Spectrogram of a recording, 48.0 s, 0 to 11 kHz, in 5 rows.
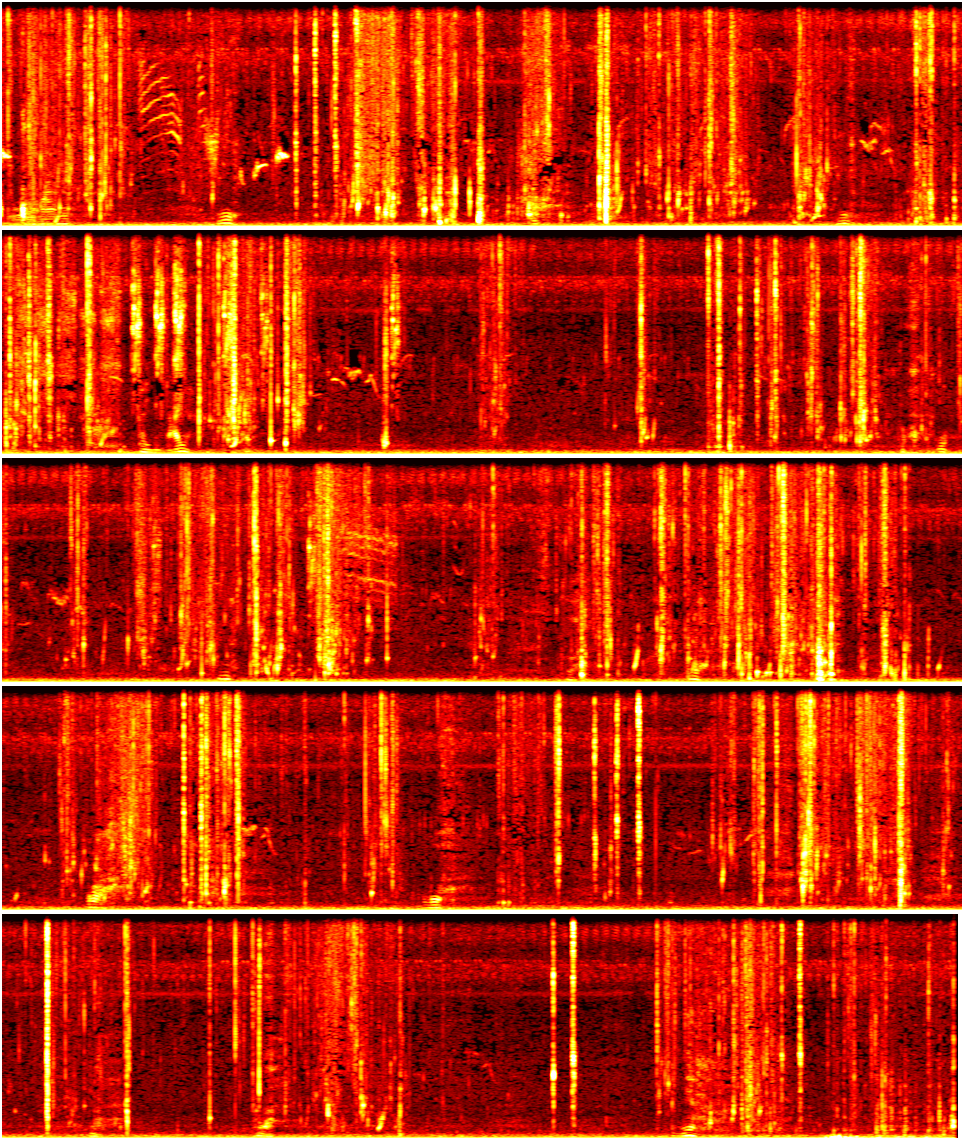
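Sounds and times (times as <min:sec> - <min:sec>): hands splashing in muddy water: 0:00.0 - 0:01.4, 0:02.1 - 0:10.8, 0:16.0 - 0:23.1, 0:24.8 - 0:28.6, 0:29.4 - 0:31.4, 0:35.9 - 0:39.8.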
